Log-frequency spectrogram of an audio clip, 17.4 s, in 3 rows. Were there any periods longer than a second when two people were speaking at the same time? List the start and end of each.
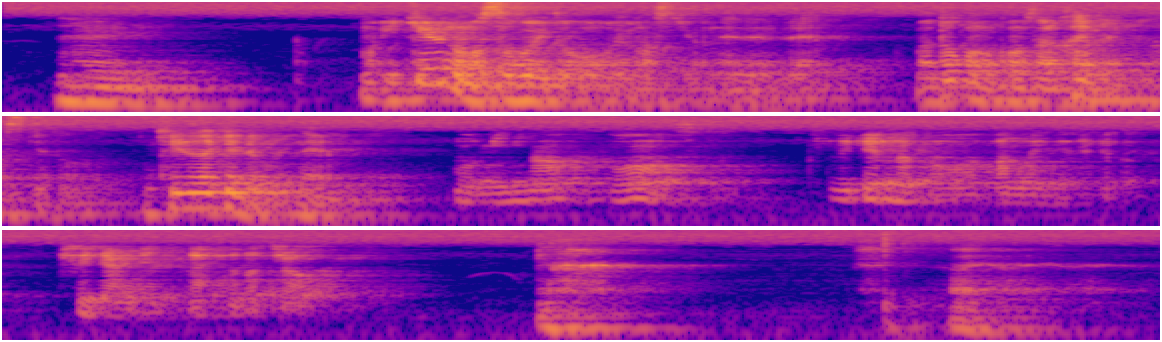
none

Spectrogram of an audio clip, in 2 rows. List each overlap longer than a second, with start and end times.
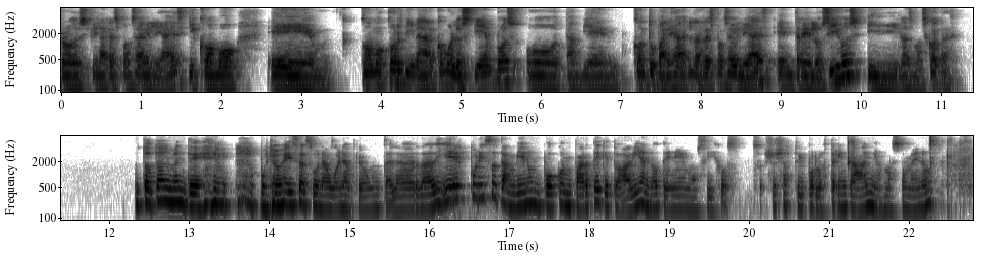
none

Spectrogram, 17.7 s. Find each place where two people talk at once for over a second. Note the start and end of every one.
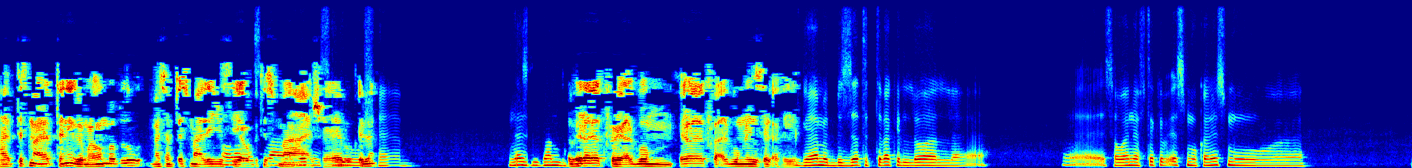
2.8-4.7

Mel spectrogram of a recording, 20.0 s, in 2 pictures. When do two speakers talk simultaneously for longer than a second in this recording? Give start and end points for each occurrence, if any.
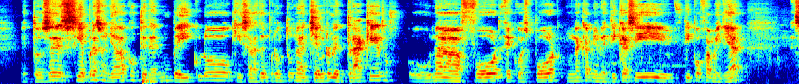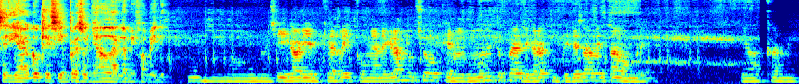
none

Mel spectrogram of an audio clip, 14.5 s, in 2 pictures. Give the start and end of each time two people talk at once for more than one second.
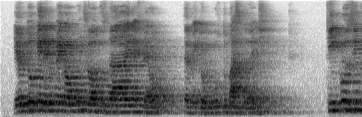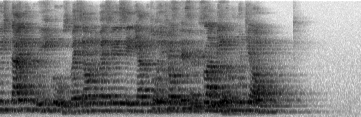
10.2-11.8

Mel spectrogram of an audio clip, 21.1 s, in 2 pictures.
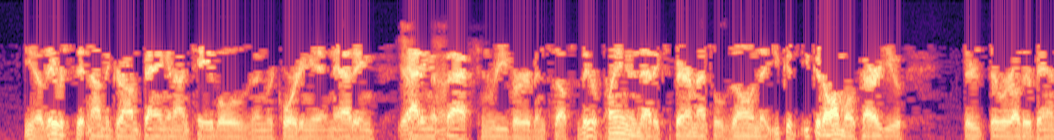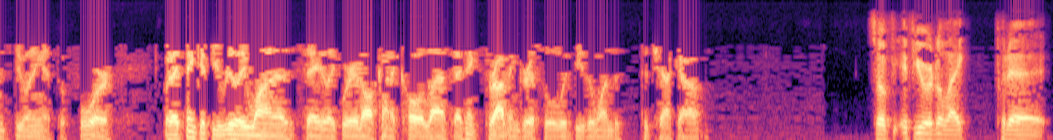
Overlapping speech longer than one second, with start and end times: none

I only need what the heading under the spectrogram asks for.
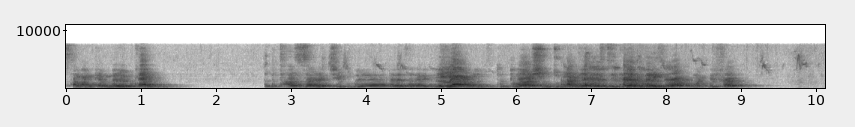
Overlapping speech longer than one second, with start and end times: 6.7-8.0

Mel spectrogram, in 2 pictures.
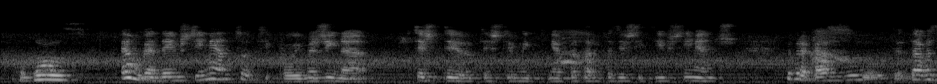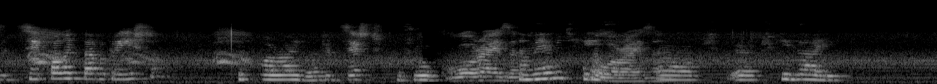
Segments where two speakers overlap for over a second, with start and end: none

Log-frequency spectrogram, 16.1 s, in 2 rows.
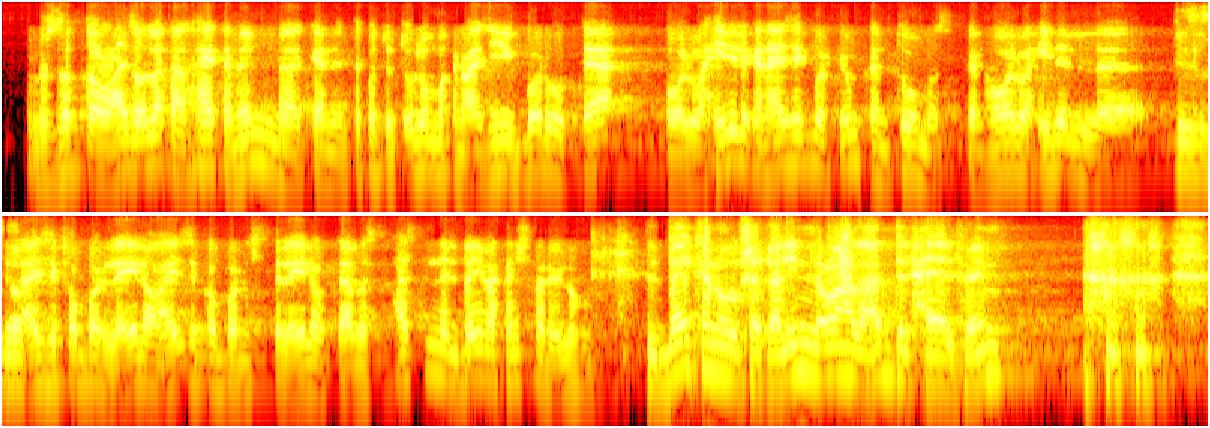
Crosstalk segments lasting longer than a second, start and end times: none

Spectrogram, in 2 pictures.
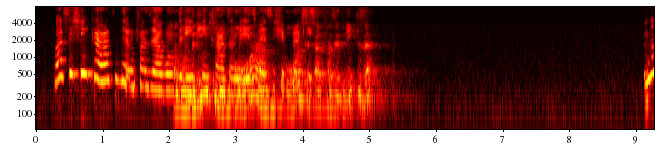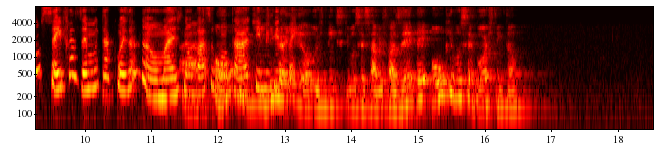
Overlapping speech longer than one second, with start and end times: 2.0-4.2, 11.4-13.2

